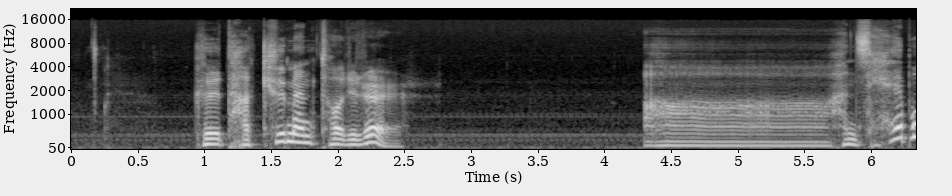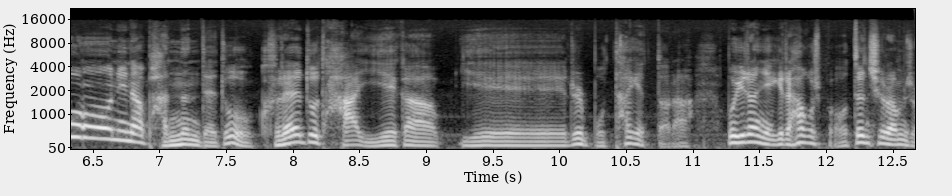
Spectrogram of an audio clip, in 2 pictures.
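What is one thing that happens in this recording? A middle-aged man speaks with animation into a close microphone, pausing between remarks.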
